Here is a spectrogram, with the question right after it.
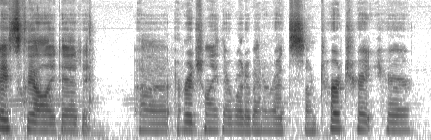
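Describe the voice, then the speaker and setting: A soft-spoken woman talks in a fairly low voice. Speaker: gaming YouTuber. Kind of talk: let's play commentary. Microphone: sits far from the microphone.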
